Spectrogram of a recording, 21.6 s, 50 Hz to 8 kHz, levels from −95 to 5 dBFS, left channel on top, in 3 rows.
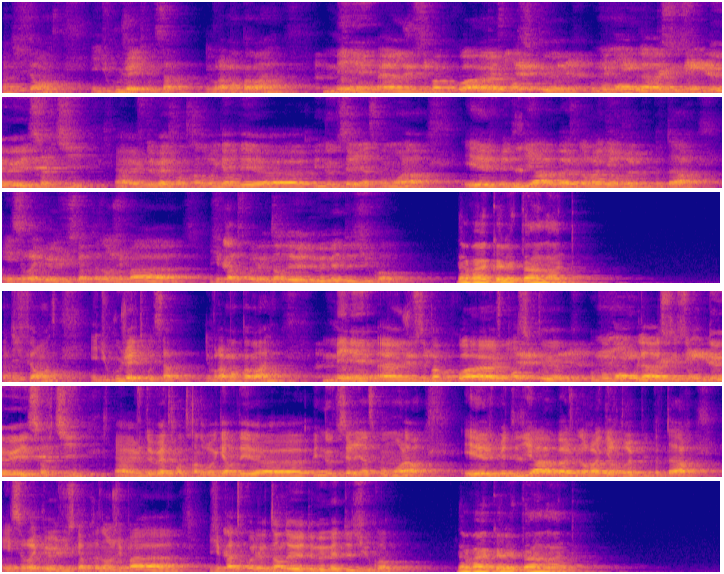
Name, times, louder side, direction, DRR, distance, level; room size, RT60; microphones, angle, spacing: voice 1, 0.0-18.4, right 2 dB, 55° right, 1.0 m, -21 dB
Telephone, 3.1-4.3 4.8-7.2 7.5-7.9, left 1 dB, 45° left, 1.7 m, -28 dB
voice 2, 19.0-20.1, left 1 dB, 20° left, 0.4 m, -16 dB
7.5 x 3.8 x 5.3 m
head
